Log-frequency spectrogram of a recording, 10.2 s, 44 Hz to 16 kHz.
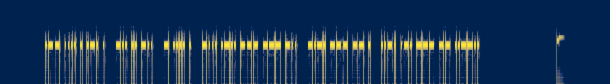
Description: Morse code, heard as a keyed tone, about 44 wpm, 700 Hz. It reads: WHERE DID THE BLOOD COME FROM?
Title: Sentences from Top 1100 Words 45wpm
